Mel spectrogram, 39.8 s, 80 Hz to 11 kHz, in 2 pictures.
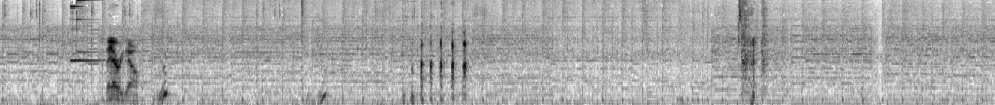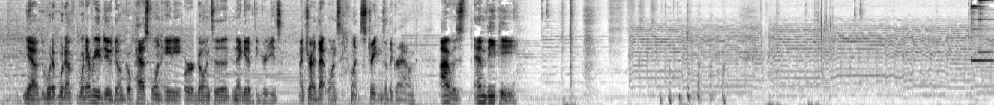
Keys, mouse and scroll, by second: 0.6 click, 2.5 click, 2.6 space, 3.5-4.9 scroll up 1, 4.9-5.5 scroll up 3, 4.9 space, 5.5 click, 5.8 space, 30.7 click, 31.1 space, 37.0 click.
